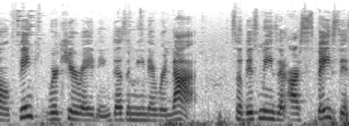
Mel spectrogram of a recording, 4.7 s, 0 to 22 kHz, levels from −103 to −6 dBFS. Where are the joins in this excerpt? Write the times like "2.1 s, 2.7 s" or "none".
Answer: none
